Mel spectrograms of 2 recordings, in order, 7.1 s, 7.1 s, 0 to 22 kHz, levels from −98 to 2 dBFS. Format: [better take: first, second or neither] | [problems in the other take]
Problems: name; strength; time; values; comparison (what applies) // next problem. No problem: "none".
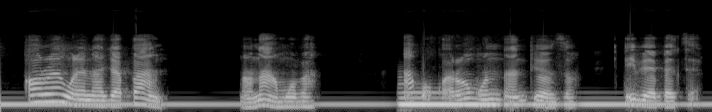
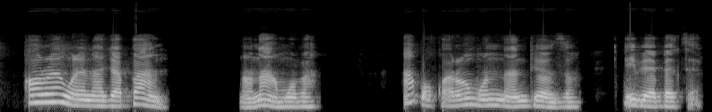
second | noise reduction (neural mask model RNNoise)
